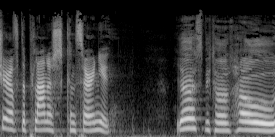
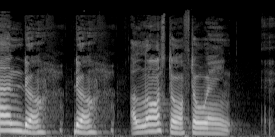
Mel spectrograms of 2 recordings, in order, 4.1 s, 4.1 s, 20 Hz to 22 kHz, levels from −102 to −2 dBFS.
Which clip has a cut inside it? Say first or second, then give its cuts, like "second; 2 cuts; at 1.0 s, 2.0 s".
second; 2 cuts; at 1.1 s, 2.8 s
